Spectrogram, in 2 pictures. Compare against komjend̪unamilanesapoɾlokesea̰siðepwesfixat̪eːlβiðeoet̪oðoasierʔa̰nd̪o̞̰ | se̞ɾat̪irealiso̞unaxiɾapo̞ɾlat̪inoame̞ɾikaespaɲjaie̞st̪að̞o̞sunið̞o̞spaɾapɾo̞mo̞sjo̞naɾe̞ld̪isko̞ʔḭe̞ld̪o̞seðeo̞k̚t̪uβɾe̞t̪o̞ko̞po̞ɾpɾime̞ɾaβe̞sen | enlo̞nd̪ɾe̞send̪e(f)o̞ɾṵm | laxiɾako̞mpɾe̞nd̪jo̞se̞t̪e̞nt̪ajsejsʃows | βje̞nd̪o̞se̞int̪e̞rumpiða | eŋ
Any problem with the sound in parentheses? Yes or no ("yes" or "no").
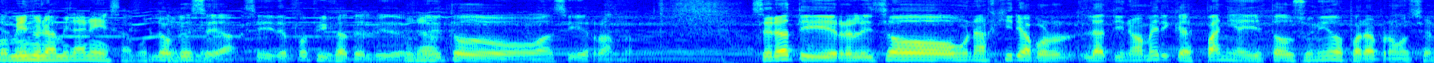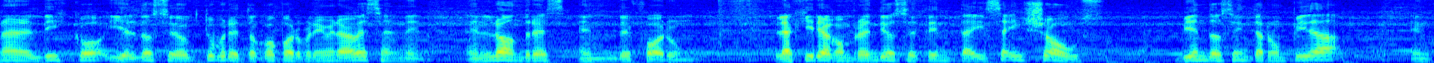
no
